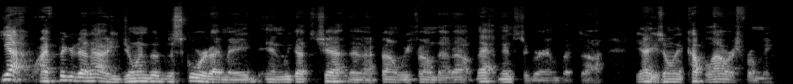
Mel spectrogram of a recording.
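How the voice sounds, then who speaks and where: The speech comes at a very fast pace with ordinary pitch variation. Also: man, medium pitch for a man. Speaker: aquarium hobbyist YouTuber. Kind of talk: casual chat.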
